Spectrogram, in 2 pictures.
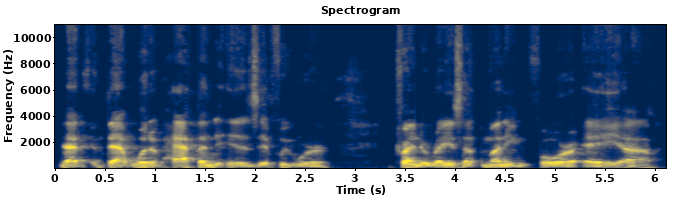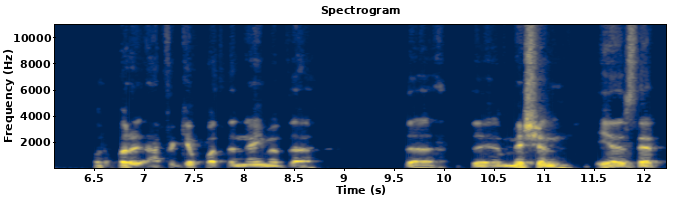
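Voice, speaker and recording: A middle-aged man and pastor co-hosting a podcast, telling stories in casual chat with many pauses and fillers. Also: fairly low pitch, steady tone, a bit bright. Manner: hesitant storyteller, many "uh"s, laughs mid-story.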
